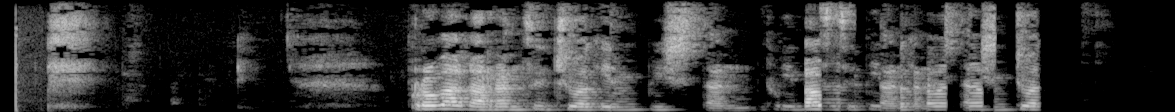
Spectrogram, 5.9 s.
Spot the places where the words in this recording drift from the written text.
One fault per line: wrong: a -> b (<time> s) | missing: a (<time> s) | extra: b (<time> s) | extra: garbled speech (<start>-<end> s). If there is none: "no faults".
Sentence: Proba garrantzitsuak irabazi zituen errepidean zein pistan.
missing: irabazi zituen errepidean (3.0 s)
extra: garbled speech (3.8-5.2 s)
